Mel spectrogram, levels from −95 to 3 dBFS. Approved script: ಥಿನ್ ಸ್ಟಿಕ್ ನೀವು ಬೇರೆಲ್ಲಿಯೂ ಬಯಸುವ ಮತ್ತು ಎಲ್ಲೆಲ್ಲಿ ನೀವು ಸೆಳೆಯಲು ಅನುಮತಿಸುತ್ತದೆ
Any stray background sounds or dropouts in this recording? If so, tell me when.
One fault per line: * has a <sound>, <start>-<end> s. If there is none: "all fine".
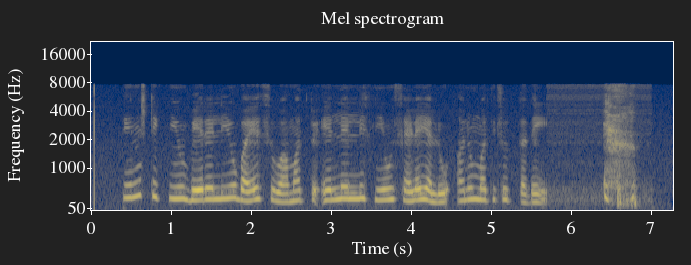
* has a cough, 6.4-6.9 s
